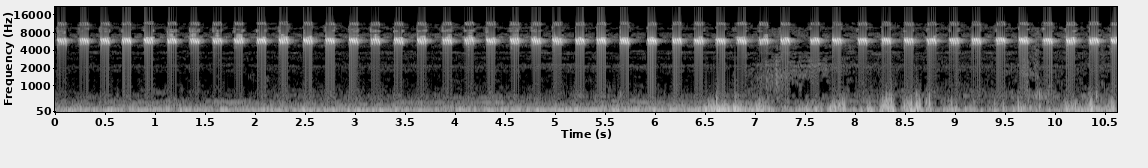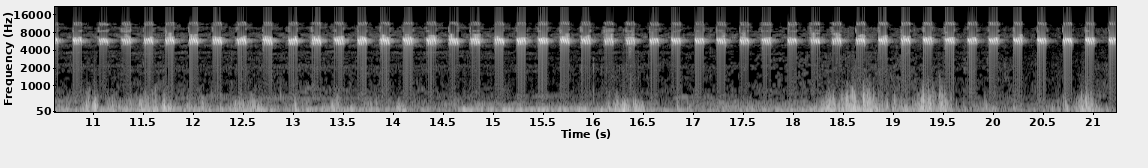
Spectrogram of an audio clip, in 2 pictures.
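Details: Crickets recorded at close range while staying hidden from view. Clean, high chirps repeat about twice a second without a break. Faint low thumps and rustles sit underneath.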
